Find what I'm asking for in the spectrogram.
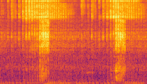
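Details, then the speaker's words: Motorcycle engine rebuilt and then ridden without observing the break-in period, alongside a bad connecting rod: light throttle blips bring a brief metallic rattle from the timing chain adjuster area, a timing chain problem. "এবং পাশাপাশি হালকা করে যদি আমি accelerator দেই তাহলে আপনারা timing চেনের সাউন্ডটা একটু শুনতে পাবেন। এই ঠিক এইখানে টাইমিং চেন অ্যাডজাস্টার, এখান থেকে হালকা একটা সাউন্ড আসবে, দেখুন।"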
